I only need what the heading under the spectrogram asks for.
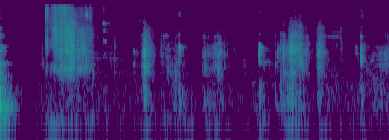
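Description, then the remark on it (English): Crunching as someone bites into and chews a crunchy potato chip cookie: a loud first bite, then several irregular crisp chewing crunches, with no talking. “Oh, that's crunchy.”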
